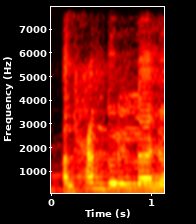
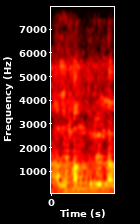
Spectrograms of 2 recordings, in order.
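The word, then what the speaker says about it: الحمد لله: আলহামদুলিল্লাহ ভালো আছি। তাই না? কেমন আছেন? আলহামদুলিল্লাহ ভালো আছি। তো আলহামদুলিল্লাহ না বলে সে বলেছে আলহামদুলিল্লাহ। যে হা এর উচ্চারণ পরিবর্তন হয়ে গেছে।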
